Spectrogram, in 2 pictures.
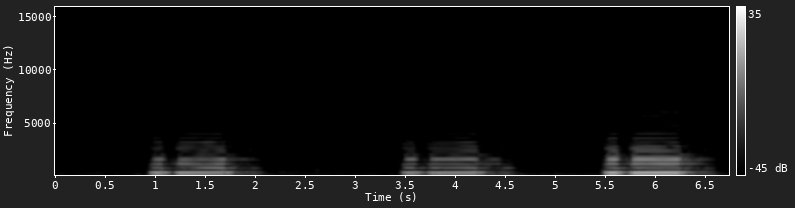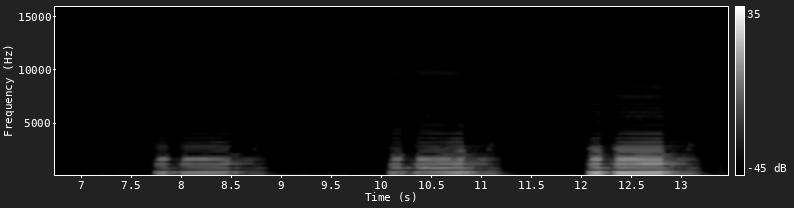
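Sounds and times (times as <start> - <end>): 
car horn: 0.9 - 2.1, 3.4 - 4.6, 5.5 - 6.6, 7.7 - 8.9, 10.0 - 11.3, 12.0 - 13.3.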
